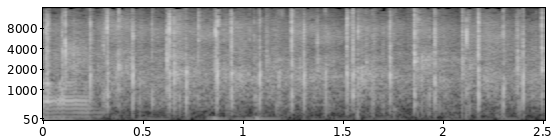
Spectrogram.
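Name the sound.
small audience applause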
